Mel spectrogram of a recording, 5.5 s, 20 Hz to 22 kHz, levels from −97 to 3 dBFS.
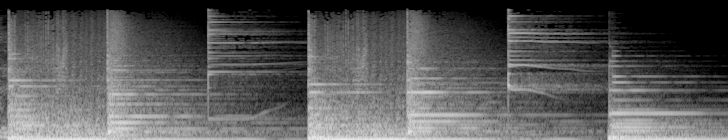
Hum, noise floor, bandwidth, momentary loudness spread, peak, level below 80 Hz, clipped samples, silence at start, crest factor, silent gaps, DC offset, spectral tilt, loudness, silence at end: none; -32 dBFS; 15.5 kHz; 16 LU; 0 dBFS; -14 dBFS; under 0.1%; 0 s; 12 dB; none; under 0.1%; -6 dB/octave; -16 LUFS; 0 s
